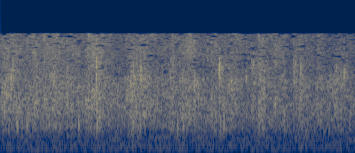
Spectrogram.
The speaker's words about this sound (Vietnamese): Xin quý vị trên một tràng vỗ tay thật lớn.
